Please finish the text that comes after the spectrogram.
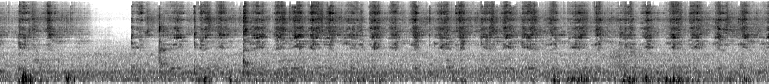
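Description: Spices dry-roasting in a pan for black pepper chicken, heard as repeated light clinks and scrapes of a utensil stirring against the metal, close and steady over a faint background hiss.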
